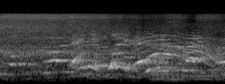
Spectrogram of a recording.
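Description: Many children's voices at once, shouting and calling out together, growing louder about half a second in.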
